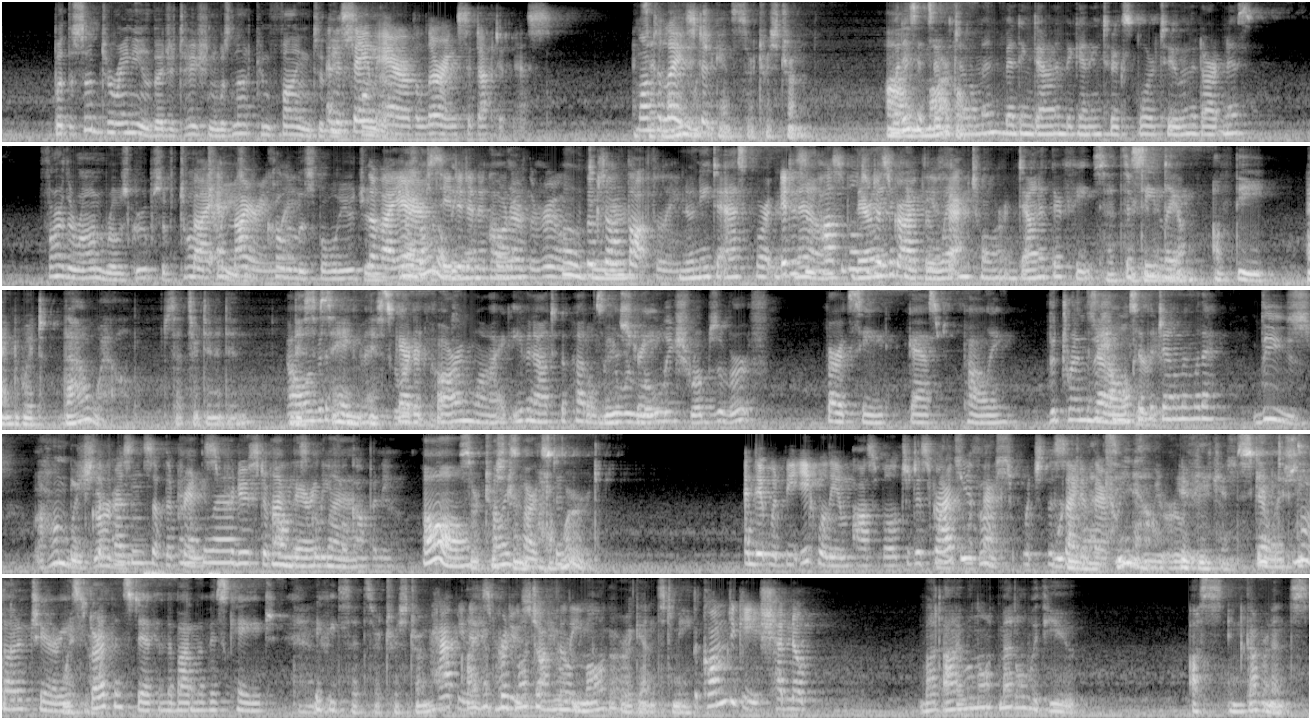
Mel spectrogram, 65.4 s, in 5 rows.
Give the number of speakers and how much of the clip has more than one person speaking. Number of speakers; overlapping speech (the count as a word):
four, about 45%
